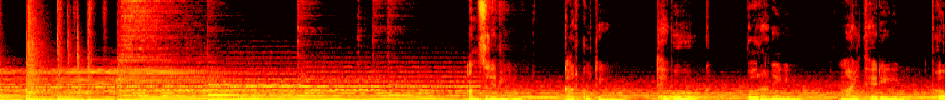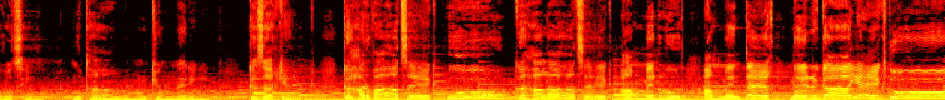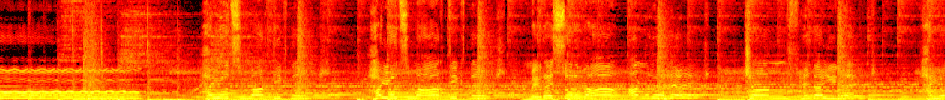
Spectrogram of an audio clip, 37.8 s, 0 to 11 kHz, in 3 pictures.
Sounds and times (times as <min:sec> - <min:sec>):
Theme music: 0:00.0 - 0:37.8.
